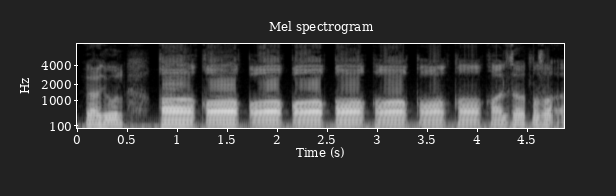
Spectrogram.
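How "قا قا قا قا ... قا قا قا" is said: heavy قا repeated on one level note; repetitive قا drill. Retold or imitated. Teacher retells a student's all-day punishment, repetitive heavy قا drill. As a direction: chant قا over and over, evenly. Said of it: "خليته يقعد يقاقي طول النهار".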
